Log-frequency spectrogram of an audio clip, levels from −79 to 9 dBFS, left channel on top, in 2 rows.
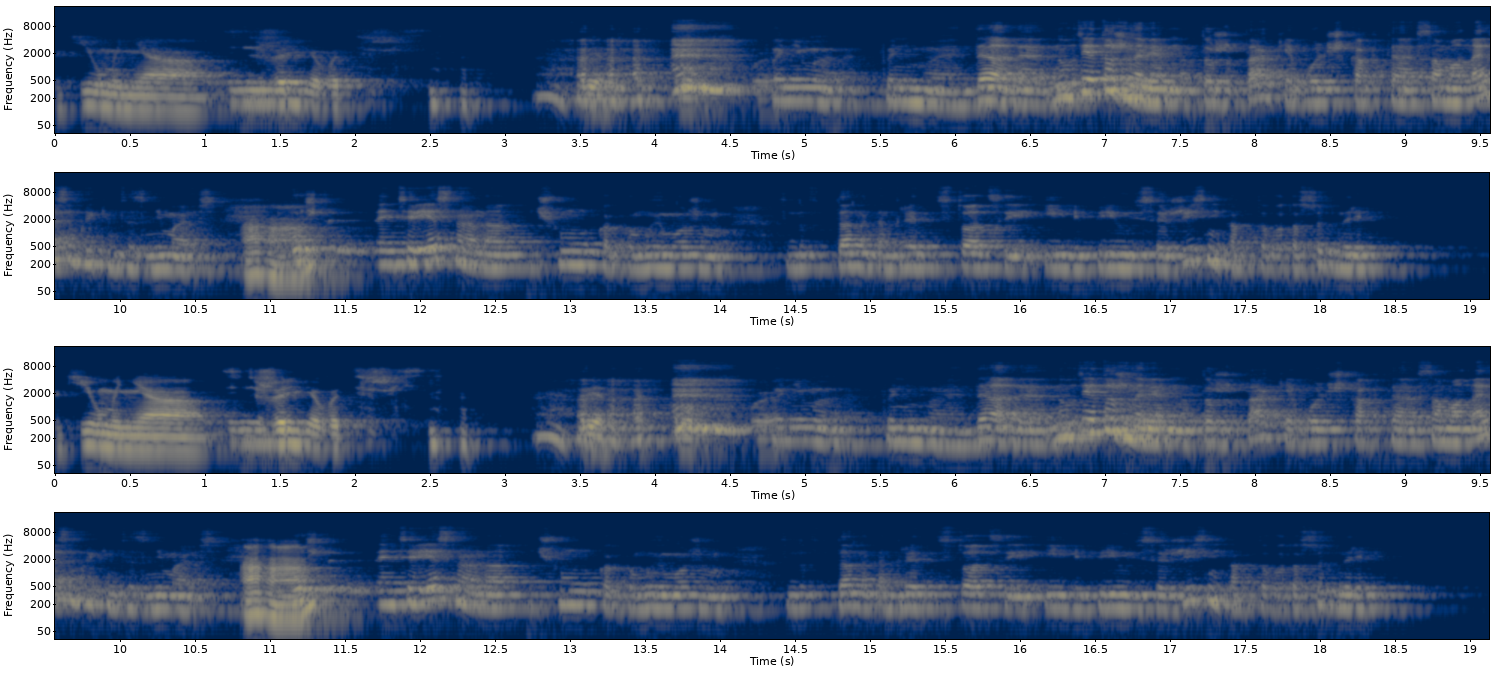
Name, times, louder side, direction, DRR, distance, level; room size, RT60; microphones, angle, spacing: voice 1, 0.1-2.4 3.2-3.7 4.1-4.3 4.7-4.8 10.8-11.3, right 5 dB, 65° right, 10 dB, 0.5 m, -28 dB
voice 2, 1.1-1.5 3.3-18.3, left 1 dB, 50° left, 0 dB, 2.6 m, -31 dB
14.5 x 9.1 x 3.4 m, 0.97 s
head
